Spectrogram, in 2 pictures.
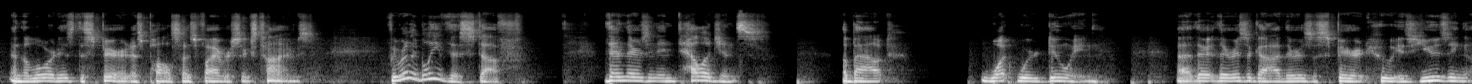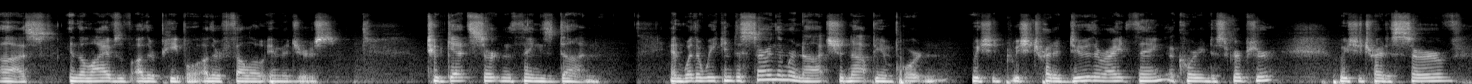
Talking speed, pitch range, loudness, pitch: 175 wpm, 135-160 Hz, -13 LUFS, 145 Hz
